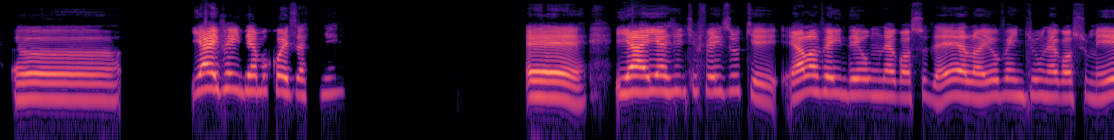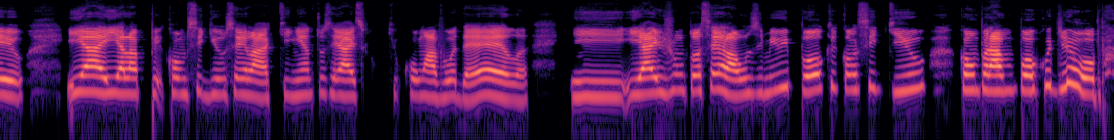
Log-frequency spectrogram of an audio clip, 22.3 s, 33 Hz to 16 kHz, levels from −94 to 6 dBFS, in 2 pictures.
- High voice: Yes, very high, 250 Hz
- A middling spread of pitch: Yes, average, 4.0 semitones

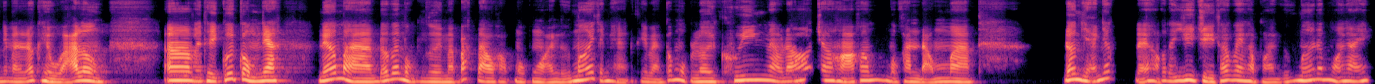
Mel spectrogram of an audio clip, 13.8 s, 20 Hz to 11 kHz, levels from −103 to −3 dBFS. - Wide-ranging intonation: Yes, wide, 6.0 semitones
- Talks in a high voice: No, medium, 155 Hz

